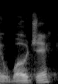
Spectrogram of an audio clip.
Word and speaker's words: Wojcik: what happens next is they ask how to pronounce it i say wojcik and then they go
